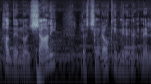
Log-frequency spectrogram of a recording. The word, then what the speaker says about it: Haudenosaunee: Nueva Inglaterra y Canadá, los Haudenosaunee, así como se pronuncia en inglés, Haudenosaunee, los Cherokees, miren, en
